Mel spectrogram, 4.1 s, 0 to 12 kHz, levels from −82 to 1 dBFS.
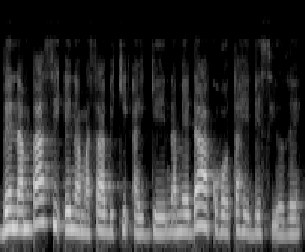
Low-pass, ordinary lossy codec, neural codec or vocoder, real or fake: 7.2 kHz; Opus, 16 kbps; none; real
